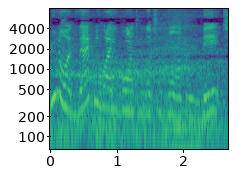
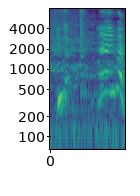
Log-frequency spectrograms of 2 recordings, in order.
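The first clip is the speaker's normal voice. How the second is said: high laughing exclamation; 10 semitones higher, 3 dB quieter, much faster than usual. Real, not acted. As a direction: burst out laughing. Laughing excited cry.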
